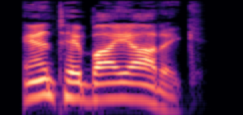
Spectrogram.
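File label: "antibiotic", American English, male; 1000 hours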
